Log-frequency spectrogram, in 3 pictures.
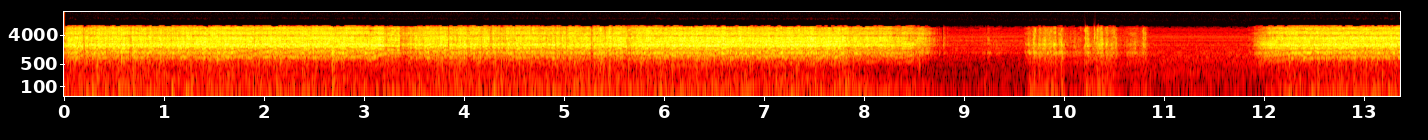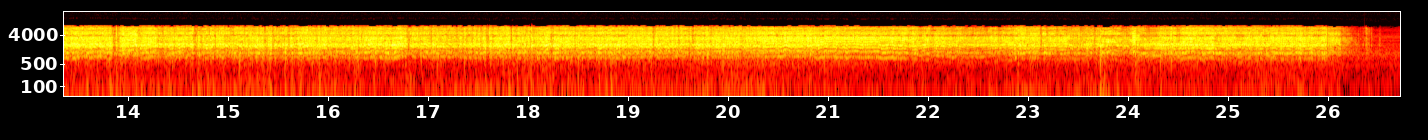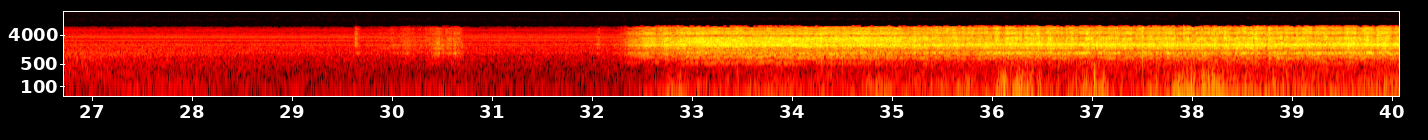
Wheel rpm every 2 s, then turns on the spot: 110, 120, 110, 100, 30, 10, 90, 110, 120, 120, 110, 90, 90, 20, 0, 0, 40, 70, 70, 70.
8-12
